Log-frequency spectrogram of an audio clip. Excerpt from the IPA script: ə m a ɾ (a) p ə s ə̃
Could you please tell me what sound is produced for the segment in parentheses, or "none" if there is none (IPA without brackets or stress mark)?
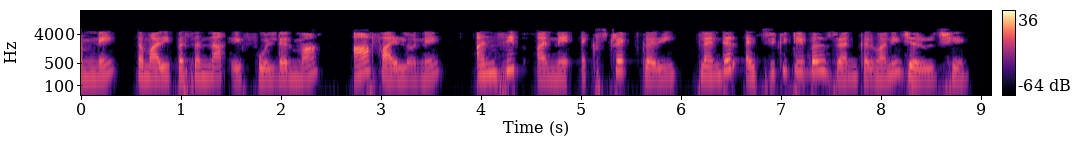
i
